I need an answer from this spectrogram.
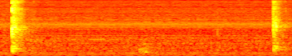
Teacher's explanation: K, K, unvoiced and staccato.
